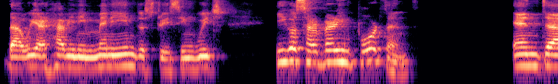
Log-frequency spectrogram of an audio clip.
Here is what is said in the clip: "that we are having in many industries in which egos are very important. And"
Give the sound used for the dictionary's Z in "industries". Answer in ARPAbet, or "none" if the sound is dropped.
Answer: S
